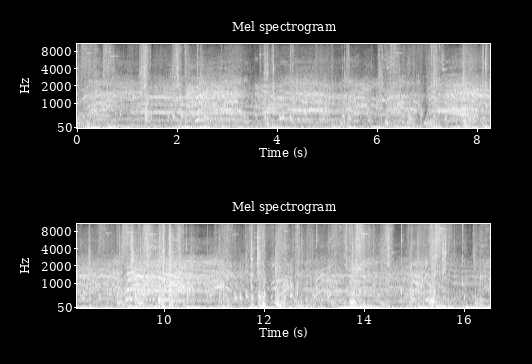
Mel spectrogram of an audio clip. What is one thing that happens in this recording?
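Metal weapons clash with sharp strikes.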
